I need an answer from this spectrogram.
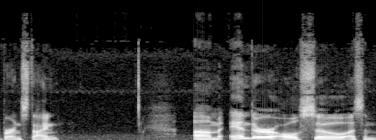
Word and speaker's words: Bernstein: artists like Jean-Michel Basquiat, Leonard Bernstein, or Bernstein. I think I might have been mispronouncing it. I think it's Leonard Bernstein.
